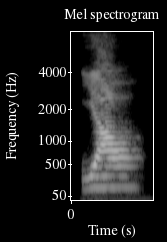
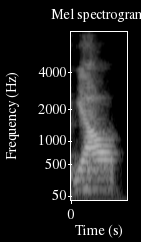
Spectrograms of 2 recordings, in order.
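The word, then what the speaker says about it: 一: l bải ta lưu ý số 1 thì đọc là Yo nhá số 1 đọc là Yo rồi b vì nghĩa là ở đâu đó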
